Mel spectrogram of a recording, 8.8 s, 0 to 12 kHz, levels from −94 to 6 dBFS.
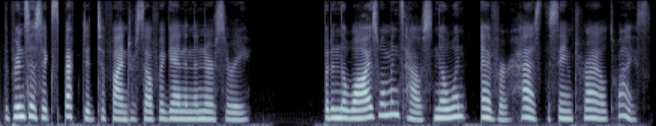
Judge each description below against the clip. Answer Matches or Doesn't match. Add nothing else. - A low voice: Doesn't match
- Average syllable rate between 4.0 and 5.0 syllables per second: Matches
